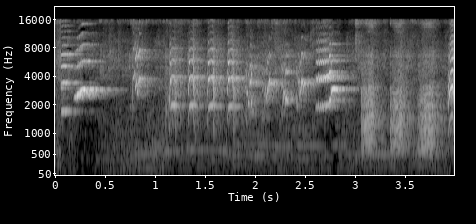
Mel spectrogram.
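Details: Nonstop Javan myna chatter used to train and stimulate other mynas: clear whistled notes alternating with rhythmic, harsh, rasping pulses repeated about four times a second, ending in louder scratchy bursts and a final sharp whistle.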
